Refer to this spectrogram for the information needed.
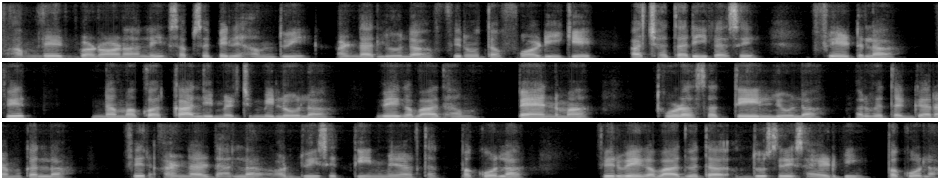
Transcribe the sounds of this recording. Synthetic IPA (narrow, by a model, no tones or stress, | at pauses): ɐmleːʈ̚bɐɽ̃ɔːɽ̃aːleːsɐbsepɛɦleɦɐmd̪ʊi | ɐ̃ɳɖəɾljoːlafɪɾõːt̪afɔːɽike | ɐtːʃʰat̪ɐɾiːkese | feːʈlaː | fɪɾ | nɐməkɔːɾkaːlimɪɾt͡ʃmɪloːlaː | ʋeːkabaːd̪ɦɐm | pɛːnmã | t̪ʰoːɽasat̪eːlːoːlaː | ɔːɾʋet̪ɐk̚ɡɐɾəmkɐlaː | fɪɾɐ̃ɳɖəɾɖʱaːlaɔːɾd̪ʊiset̪iːnmɪnəʈt̪ɐk̚pɐkoːla | fɪɾʋekabaːd̪ʋet̪ɐd̪uːsɾisaːɪɖbʱipɐkoːlaː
